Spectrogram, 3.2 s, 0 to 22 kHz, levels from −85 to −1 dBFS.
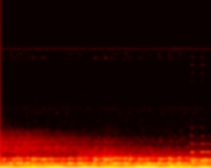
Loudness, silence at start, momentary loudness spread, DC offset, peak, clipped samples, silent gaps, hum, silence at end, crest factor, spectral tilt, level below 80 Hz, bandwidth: -19 LUFS; 0 s; 3 LU; under 0.1%; -6 dBFS; under 0.1%; none; none; 0 s; 10 dB; -11.5 dB/octave; -18 dBFS; 2.9 kHz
